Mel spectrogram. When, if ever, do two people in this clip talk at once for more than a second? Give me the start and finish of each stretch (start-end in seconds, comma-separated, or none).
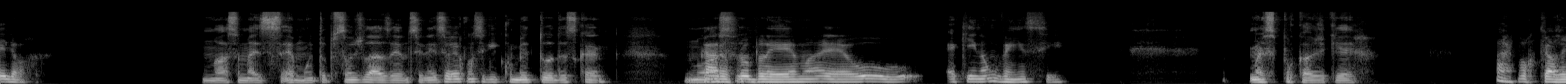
none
